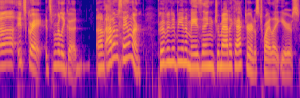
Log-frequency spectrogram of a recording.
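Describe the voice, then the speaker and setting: Over a very clean recording with a silent background, a woman with an American accent speaks at a fairly quick pace in a high pitch, her voice making very wide pitch swings. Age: 30s. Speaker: podcast co-host. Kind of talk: casual chat, comedic banter.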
